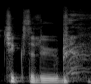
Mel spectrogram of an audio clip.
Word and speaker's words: Chicxulub: Spelt Chicxulub. So the internet told me that's pronounced Chicxulub. – Chicxulub.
